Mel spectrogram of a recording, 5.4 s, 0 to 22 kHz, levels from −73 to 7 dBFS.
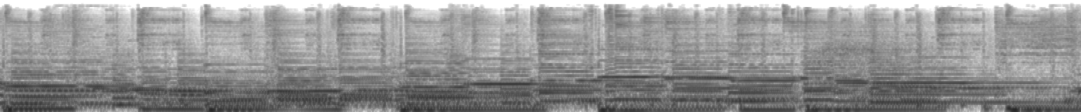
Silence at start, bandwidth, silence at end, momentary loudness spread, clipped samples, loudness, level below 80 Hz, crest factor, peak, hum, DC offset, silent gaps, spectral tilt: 0 s; 19 kHz; 0 s; 2 LU; under 0.1%; -13 LUFS; -22 dBFS; 12 dB; 0 dBFS; none; 0.2%; none; -4.5 dB/octave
